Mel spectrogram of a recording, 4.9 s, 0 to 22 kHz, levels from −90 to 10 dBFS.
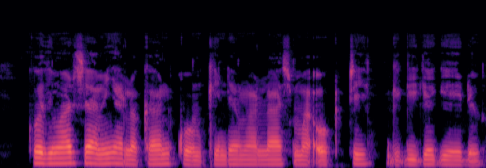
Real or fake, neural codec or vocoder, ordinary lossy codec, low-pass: real; none; none; 9.9 kHz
